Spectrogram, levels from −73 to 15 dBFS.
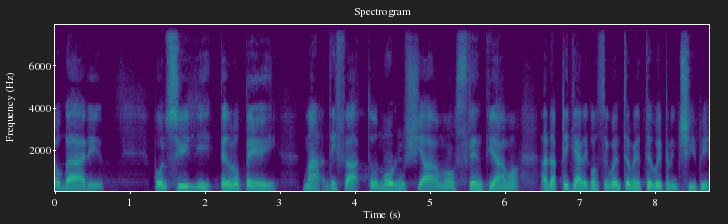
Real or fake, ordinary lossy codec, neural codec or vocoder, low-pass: fake; none; codec, 16 kHz, 1 kbps, FunCodec, trained on LibriTTS, 50 frames a second; none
